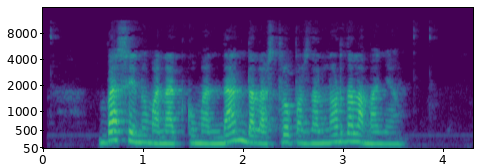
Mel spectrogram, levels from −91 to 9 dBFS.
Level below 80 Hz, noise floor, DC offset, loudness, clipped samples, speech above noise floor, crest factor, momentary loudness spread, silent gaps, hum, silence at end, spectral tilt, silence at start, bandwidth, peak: -66 dBFS; -64 dBFS; under 0.1%; -24 LUFS; under 0.1%; 40 dB; 22 dB; 10 LU; none; none; 0.7 s; -6.5 dB/octave; 0.55 s; 11 kHz; -4 dBFS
